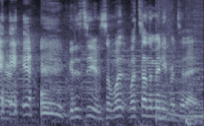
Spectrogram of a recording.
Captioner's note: laughter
